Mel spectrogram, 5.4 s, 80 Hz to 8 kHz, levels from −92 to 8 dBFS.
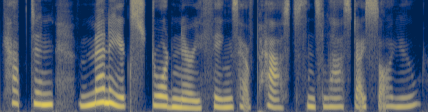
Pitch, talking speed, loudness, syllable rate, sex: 250 Hz, 125 wpm, -16 LUFS, 3.8 syllables/s, female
